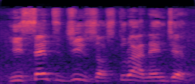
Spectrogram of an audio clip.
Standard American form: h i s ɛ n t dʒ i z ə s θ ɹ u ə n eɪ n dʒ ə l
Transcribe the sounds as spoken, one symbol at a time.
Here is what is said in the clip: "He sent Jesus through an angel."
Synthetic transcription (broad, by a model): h i s ɛ n t dʒ i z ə s t ɹ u ə n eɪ n dʒ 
